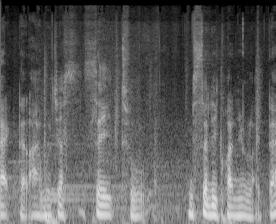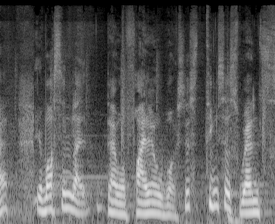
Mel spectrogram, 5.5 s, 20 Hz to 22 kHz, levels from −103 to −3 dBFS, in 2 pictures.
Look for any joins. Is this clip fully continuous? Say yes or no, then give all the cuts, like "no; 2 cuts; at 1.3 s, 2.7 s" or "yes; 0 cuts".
no; 1 cut; at 3.0 s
